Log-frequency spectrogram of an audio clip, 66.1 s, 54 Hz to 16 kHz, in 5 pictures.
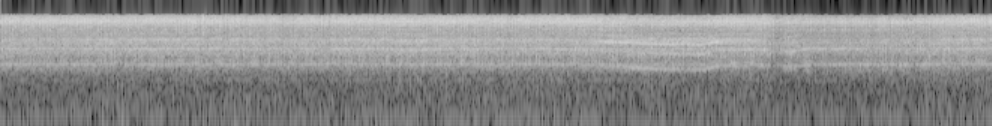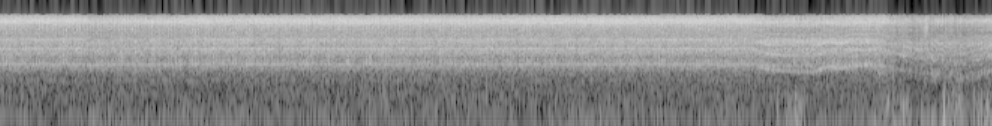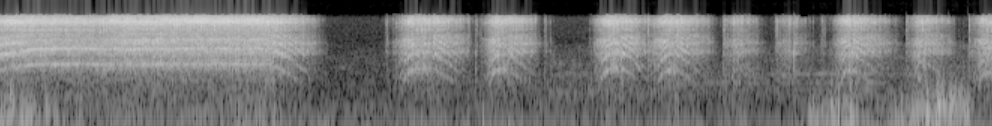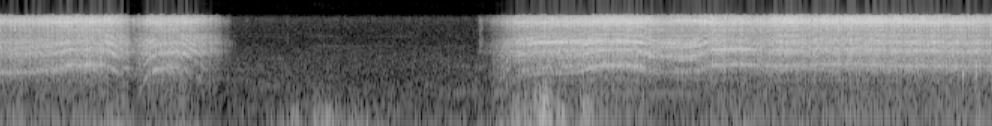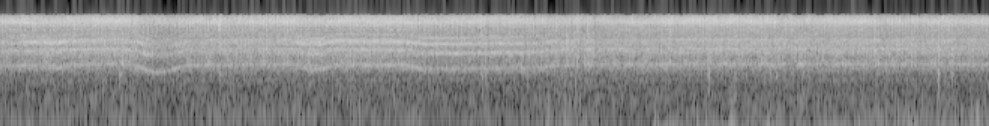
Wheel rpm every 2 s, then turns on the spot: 230, 230, 230, 230, 220, 220, 230, 230, 230, 230, 230, 220, 190, 190, 230, 50, 40, 60, 20, 30, 140, 20, 0, 130, 200, 230, 210, 210, 220, 200, 220, 230, 230.
none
